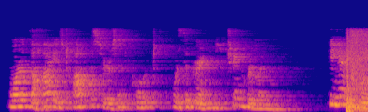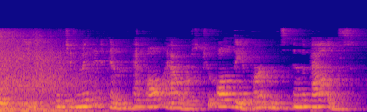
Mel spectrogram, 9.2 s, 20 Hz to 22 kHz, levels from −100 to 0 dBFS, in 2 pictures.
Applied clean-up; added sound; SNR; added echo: none; Boom; 3 dB; reverberation time 0.9 s.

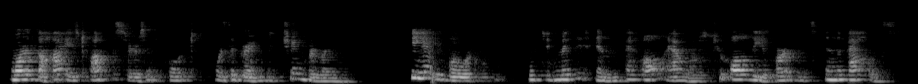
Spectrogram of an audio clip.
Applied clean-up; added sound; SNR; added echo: neural mask model DeepFilterNet 3.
